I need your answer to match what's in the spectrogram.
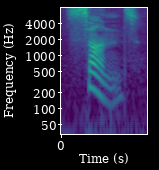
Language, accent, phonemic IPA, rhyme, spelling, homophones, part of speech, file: English, US, /sʌnz/, -ʌnz, sons, suns, noun, En-us-sons.ogg
- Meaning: plural of son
